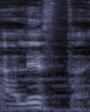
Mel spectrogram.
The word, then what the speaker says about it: Aleste: Se escribe Aleste, pero claro, se pronuncia Alesta, es raro.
